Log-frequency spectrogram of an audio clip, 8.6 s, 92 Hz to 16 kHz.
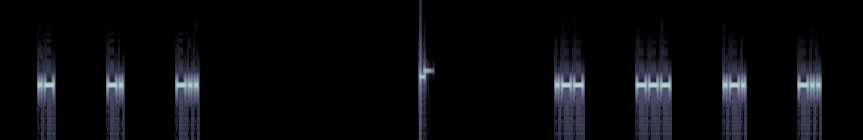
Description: Morse code, heard as a keyed tone, about 40 wpm, spaced as for 14 wpm, 700 Hz. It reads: AND WORD
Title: 6x Character Spacing - Top 100 Words - 40wpm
